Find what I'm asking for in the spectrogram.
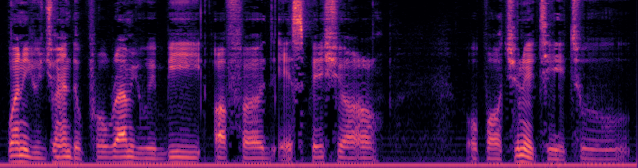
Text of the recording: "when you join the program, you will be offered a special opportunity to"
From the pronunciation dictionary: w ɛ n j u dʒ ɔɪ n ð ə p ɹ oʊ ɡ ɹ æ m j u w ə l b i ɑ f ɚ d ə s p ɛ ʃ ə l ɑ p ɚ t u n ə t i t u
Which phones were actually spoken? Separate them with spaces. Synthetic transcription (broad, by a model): w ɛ n j u dʒ ɔɪ n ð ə p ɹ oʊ ɡ ɹ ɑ m j u w ə l b i ɑ f ɚ d ə s p ɛ ʃ ə l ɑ p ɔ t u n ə t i t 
